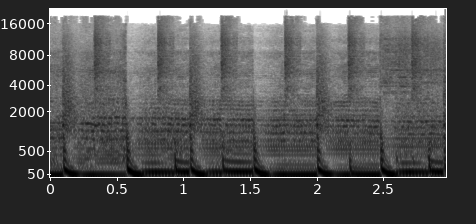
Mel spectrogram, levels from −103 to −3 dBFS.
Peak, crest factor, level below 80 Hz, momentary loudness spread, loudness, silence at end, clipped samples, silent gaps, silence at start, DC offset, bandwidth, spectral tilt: 0 dBFS; 8 dB; -10 dBFS; 2 LU; -9 LUFS; 0 s; under 0.1%; none; 0 s; under 0.1%; 19 kHz; -4.5 dB/octave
